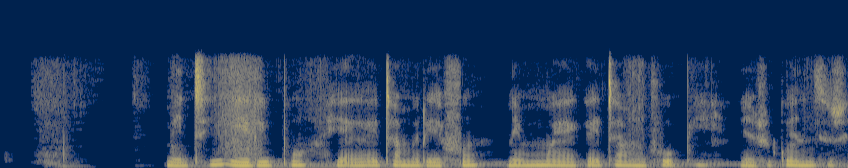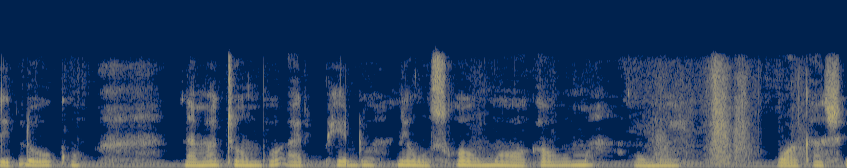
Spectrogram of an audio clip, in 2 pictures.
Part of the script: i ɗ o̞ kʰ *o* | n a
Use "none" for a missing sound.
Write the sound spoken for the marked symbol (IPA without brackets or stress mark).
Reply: o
